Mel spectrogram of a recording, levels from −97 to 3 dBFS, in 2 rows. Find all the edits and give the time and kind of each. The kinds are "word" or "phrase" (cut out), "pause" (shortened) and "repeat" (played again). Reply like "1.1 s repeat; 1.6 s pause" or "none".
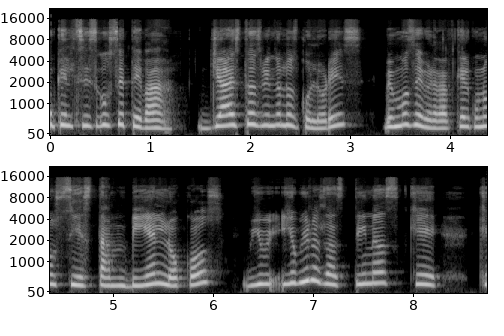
1.4 s pause; 2.5 s word; 3.2 s pause; 6.2 s pause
